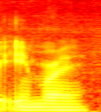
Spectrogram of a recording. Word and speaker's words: Imre: So we would say his nickname with like the French pronunciation by default, which I think I heard everybody always say Imre. Okay. Then Imre again, I'm not very good with nicknames, you know.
